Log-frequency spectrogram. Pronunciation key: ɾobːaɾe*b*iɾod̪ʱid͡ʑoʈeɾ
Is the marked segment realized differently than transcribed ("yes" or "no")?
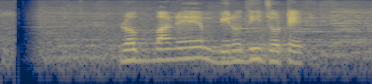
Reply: no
